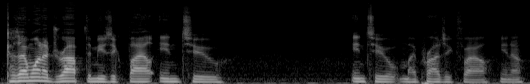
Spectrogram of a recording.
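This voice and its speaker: A man's voice: medium pitch, steady tone, normal speed. A young man with a congested, sniffly voice, chatting casually on a livestream, swearing freely and muttering to himself as he works on a music remix. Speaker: streamer making a music remix.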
